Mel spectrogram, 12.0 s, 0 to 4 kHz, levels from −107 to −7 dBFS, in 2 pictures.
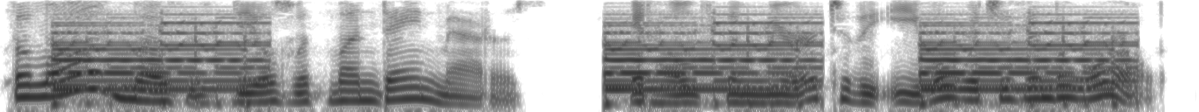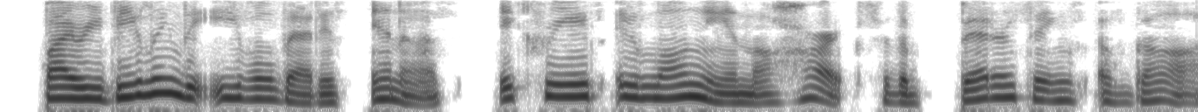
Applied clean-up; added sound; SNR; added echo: none; Electric guitar; -2 dB; none.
